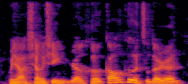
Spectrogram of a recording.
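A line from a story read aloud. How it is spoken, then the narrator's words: Laughing. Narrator (Chinese): 白雪公主笑着说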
